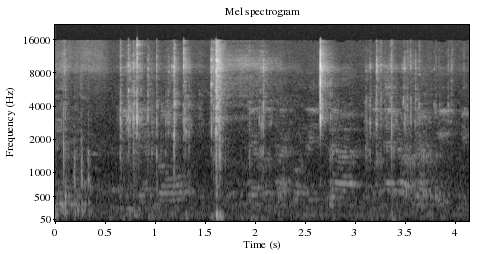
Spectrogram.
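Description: A few light, scattered clicks and taps of small die-cast toy cars being handled, the sharpest about one and a half and two and a half seconds in.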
